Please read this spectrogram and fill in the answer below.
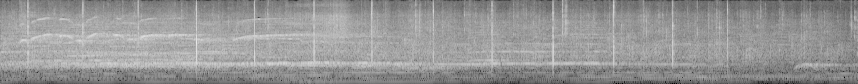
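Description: Congregation applauding and cheering in praise, with a few high whoops in the first few seconds, over sustained keyboard music. The applause tapers off toward the end.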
